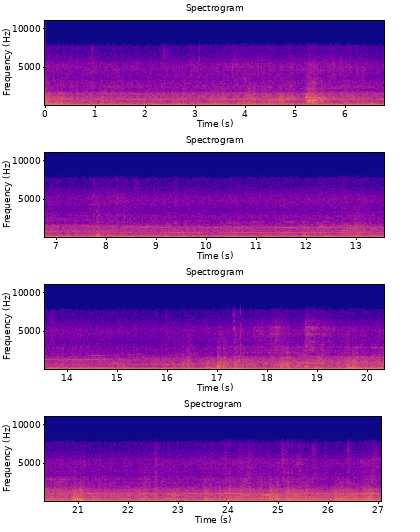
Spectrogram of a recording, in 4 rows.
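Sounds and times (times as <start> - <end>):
electric train rumbling: 0.0 - 27.0.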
